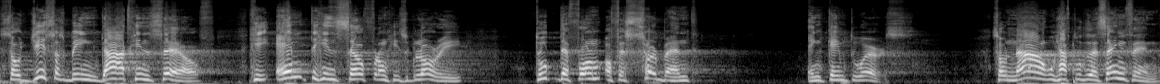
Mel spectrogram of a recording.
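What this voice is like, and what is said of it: Cuban accent in English. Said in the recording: “I'm Cuban, right? ... I also have an accent ... I have an accent.”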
